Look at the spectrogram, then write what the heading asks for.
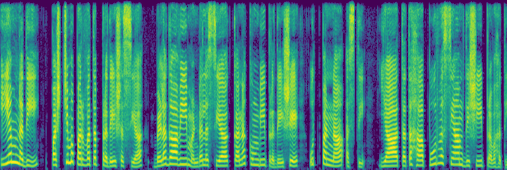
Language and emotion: Sanskrit, neutral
